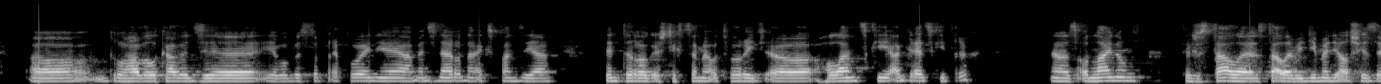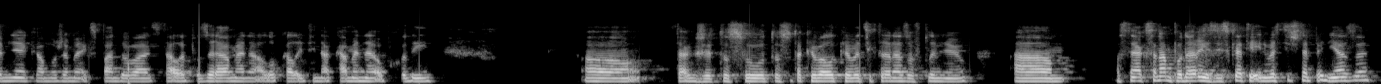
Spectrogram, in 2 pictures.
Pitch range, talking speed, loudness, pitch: 145-155 Hz, 135 wpm, -17 LUFS, 150 Hz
